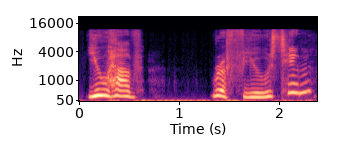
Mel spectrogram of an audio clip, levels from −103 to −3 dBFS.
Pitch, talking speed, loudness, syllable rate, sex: 265 Hz, 75 wpm, -16 LUFS, 4.4 syllables/s, female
